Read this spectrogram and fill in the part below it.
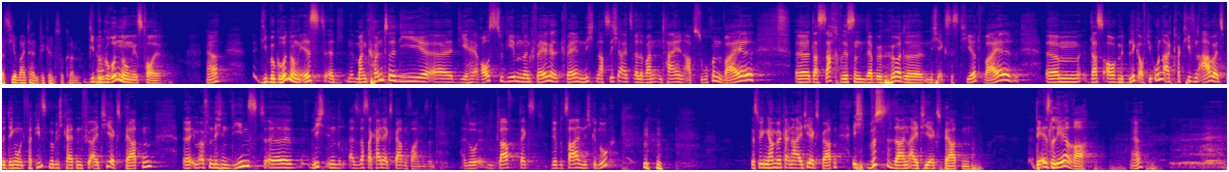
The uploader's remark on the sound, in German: Froscon2022. Diskutieren gemeinsam mit dem Publikum auf der Open Source Couch.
